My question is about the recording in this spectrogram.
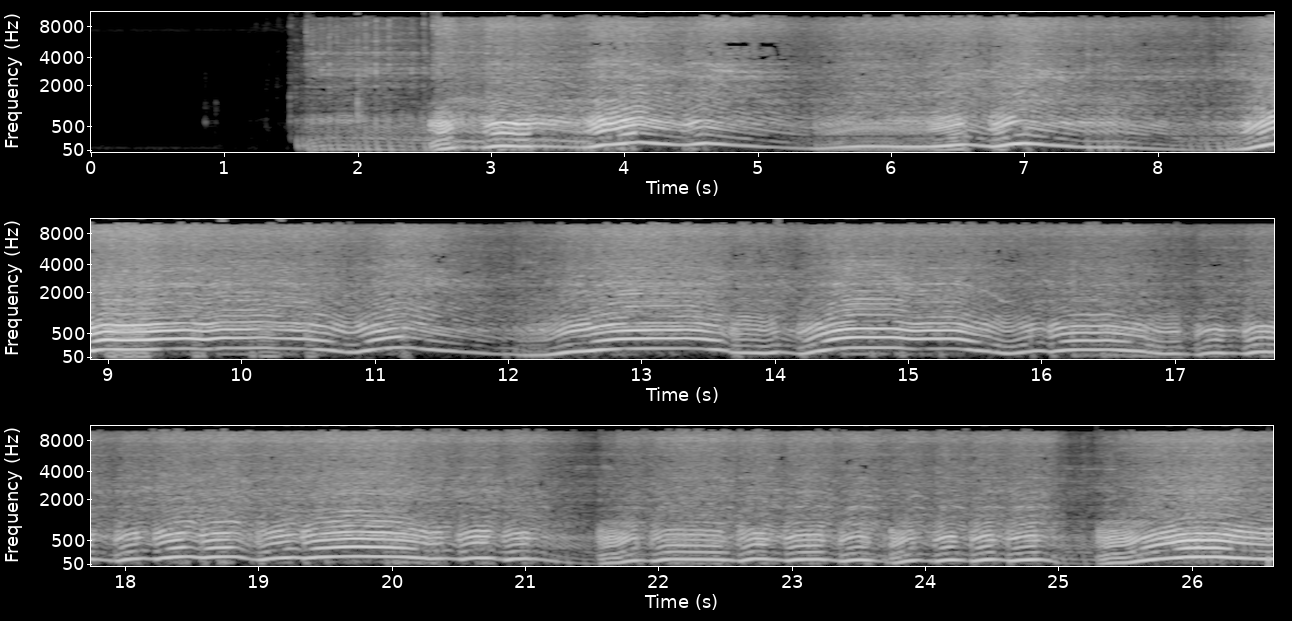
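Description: Two-stroke chainsaw coming in about a second and a half in, then cutting into the trunk of a dead pine. The engine pitch rises and falls over and over as the saw revs up and bogs down in the cut.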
